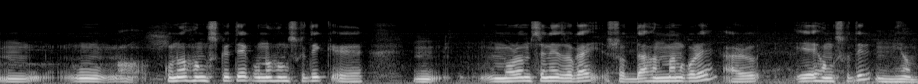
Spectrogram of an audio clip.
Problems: constant background noise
